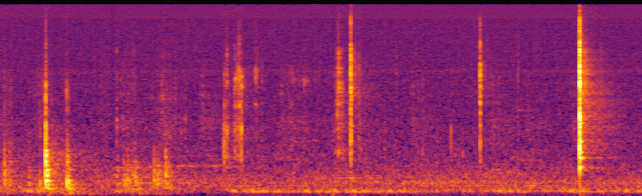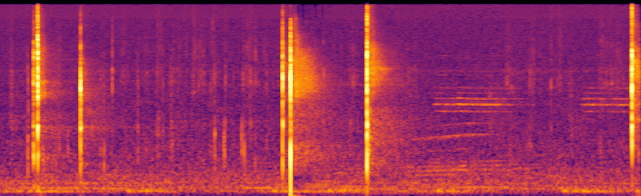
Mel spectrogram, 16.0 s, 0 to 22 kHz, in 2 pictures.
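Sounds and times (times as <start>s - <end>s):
sharp clicks and snaps: 11.1s - 13.0s.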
